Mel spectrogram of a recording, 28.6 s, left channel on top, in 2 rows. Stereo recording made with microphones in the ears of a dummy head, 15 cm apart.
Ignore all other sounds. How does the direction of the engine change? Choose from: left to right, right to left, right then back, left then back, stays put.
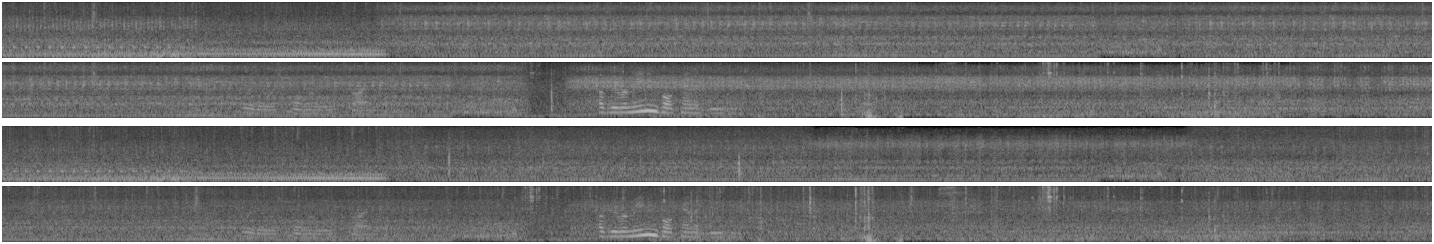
stays put.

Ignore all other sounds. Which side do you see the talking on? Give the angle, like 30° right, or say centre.
20° left.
